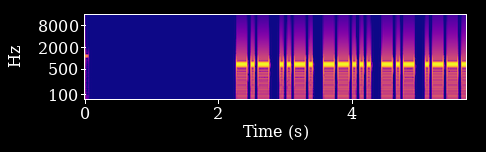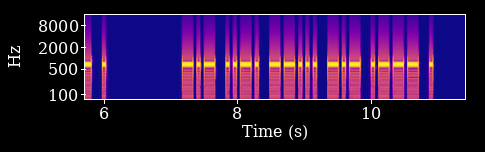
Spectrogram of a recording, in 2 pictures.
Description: Morse code, heard as a keyed tone, about 22 wpm, 700 Hz. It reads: KF7KJE KF7KJE
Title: USA Call Signs - 6 Characters - Repeated 2x - 22wpm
